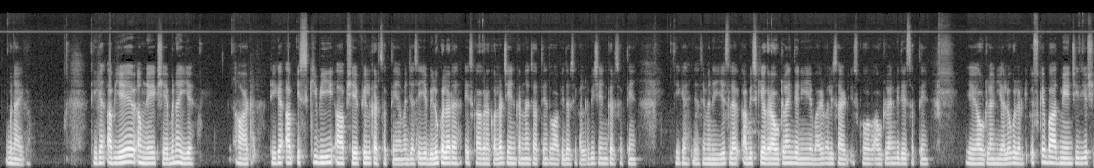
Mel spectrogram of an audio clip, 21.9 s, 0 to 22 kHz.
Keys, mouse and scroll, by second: 1.1-3.6 drag, 3.6-9.2 shift+drag, 13.2 click, 18.6 click, 21.3 click.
